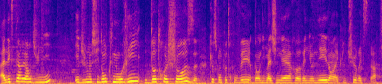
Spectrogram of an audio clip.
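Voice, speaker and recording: Her tone dark and mellow with vocal fry, a woman speaks at a fairly high pitch with ordinary pitch variation. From Réunion. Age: 20s. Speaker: contemporary dancer, student. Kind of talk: interview answer. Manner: hesitant.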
